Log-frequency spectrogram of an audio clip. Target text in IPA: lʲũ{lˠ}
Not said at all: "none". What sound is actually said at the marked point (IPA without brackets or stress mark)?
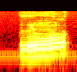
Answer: lˠ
